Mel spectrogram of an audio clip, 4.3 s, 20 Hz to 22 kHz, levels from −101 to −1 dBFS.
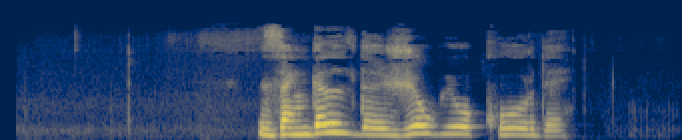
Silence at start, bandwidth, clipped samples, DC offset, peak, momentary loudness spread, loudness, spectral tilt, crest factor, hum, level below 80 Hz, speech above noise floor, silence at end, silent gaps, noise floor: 1.6 s; 10.5 kHz; under 0.1%; under 0.1%; 0 dBFS; 11 LU; -20 LUFS; -6 dB/octave; 22 dB; none; -74 dBFS; 53 dB; 0.75 s; none; -72 dBFS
